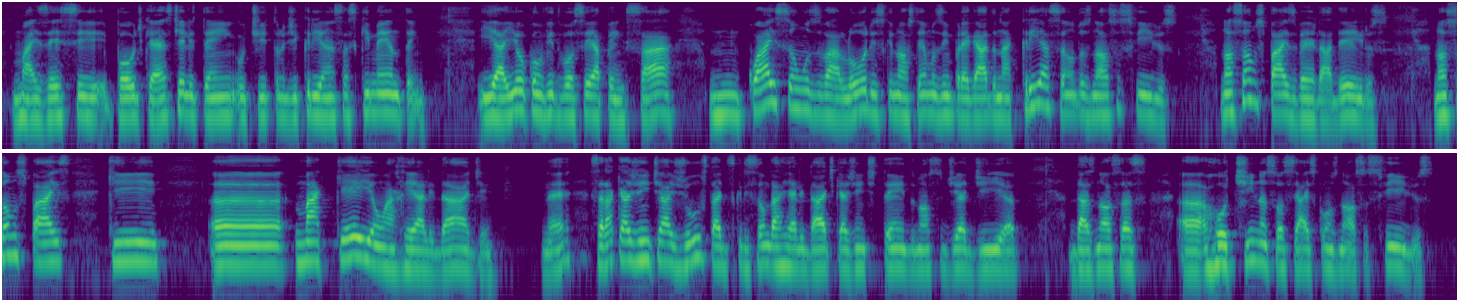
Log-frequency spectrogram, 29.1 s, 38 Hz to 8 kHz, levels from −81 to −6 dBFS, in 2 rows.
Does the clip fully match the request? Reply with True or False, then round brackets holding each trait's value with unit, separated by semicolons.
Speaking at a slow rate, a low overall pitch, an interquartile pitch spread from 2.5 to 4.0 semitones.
False (150 wpm; 130 Hz; 2.8 semitones)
